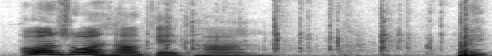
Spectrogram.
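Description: A woman's voice: fairly low pitch, big pitch swings, quick pace. A woman playing a casual, businesslike office colleague in an audio drama. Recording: clear background noise, clicking.

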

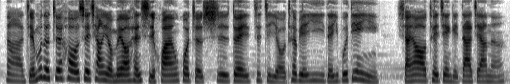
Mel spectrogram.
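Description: A woman's voice: mid-range voice, fast, darkish tone, clear, resonant tone, soft background music. A woman hosting a podcast, speaking in a prepared, scripted presenting style. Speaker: podcast host. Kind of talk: interview hosting with scripted closing narration.

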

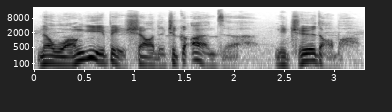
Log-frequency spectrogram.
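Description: Brief: shrewd police captain, low-pitched, composed authority, radio drama. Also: male voice, lively intonation, normal speed, fairly bright tone. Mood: composed, businesslike.

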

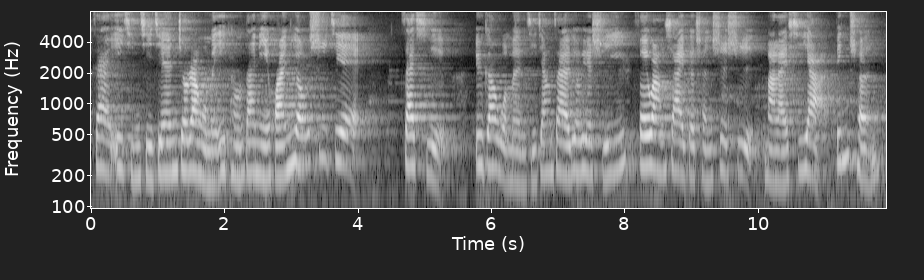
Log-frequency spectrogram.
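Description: A woman reading scripted narration for a travel radio play in a measured, presentational way. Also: medium pitch, close to an everyday voice. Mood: composed, presentational. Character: composed female narrator of a group-tour radio play. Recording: echoey, long reverb.

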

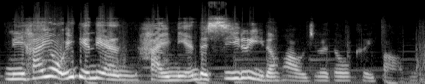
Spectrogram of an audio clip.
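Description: A cheerful woman in her fifties from Taiwan talks as a guest at a mid pitch, often laughing and speeding up in bursts of enthusiasm. Soft music plays faintly behind her. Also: animated, normal speed. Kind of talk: casual interview chat.

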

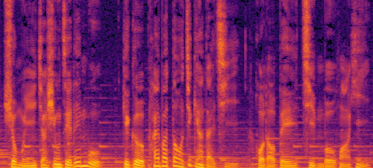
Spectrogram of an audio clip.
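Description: A Taiwanese-accented man narrates and hosts in a medium-pitched voice with lively intonation. Faint music plays behind his scripted delivery. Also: normal speed. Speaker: host and narrator.

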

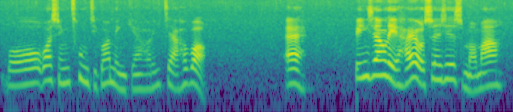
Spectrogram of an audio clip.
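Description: A woman's voice: medium pitch, lively intonation, fairly quick, close to an everyday voice. An actress playing a practical, caring middle-aged mother in a radio drama, speaking with a Taiwanese accent in a coaxing, explanatory way.

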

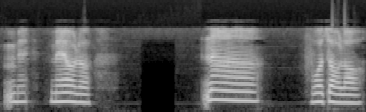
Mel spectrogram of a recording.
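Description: A woman's voice: fairly high pitch, steady tone, very slow, dry recording. Woman as coy, clingy, manipulative ex-girlfriend. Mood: hesitant, wheedling. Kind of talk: audio drama acting. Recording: slightly dull audio with music.

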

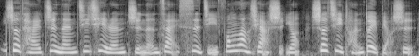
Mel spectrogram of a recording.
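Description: A woman's voice: on the high side, no room sound. A young woman with a Taiwanese Mandarin accent, reading a scripted news report as a student reporter. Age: young adult.

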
